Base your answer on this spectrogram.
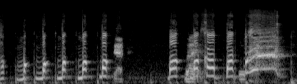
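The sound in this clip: A person's voice imitates a talking chicken, giving a rapid string of clucking syllables, a brief pause, then more clucks that end in a longer, drawn-out squawk.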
